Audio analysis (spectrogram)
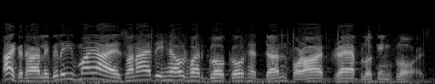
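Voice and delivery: usual speaking voice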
